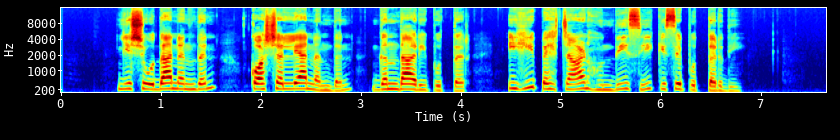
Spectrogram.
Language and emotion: Punjabi, neutral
